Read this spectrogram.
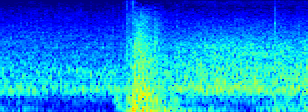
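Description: A body slams hard onto a wrestling mat with a loud thud.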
